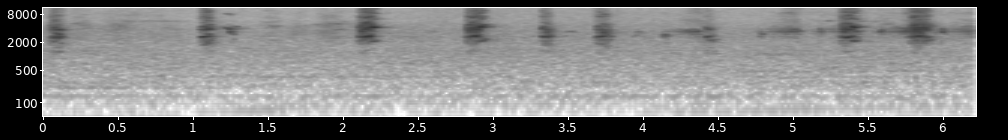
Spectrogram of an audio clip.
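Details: Wild Quaker parakeets in a treetop colony that survived Hurricane Irma in 2017: sharp, grating squawks in an uneven series roughly twice a second, some doubled, over a quiet background.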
